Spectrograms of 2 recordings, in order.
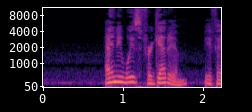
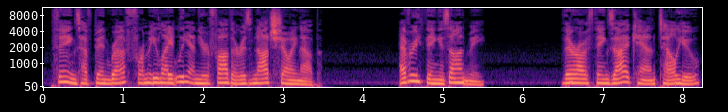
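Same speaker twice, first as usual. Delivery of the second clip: loud apology; 8 dB louder than usual. Acted. Mother apologizes, still loud.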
